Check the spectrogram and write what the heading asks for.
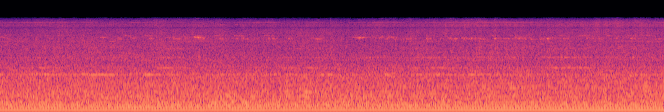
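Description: A passenger train rolling slowly, heard from the car's open vestibule: a steady low hum and rumble, with faint high thin tones coming and going.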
